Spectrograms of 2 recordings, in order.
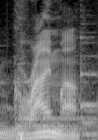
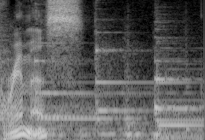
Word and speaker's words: grima: The word, is that grima or grima? All right, let me go for a pronunciation here real quick. I want to get it correct. How to pronounce. No, not grimace. Grima.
